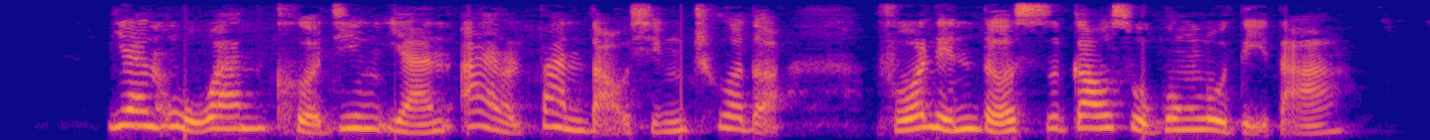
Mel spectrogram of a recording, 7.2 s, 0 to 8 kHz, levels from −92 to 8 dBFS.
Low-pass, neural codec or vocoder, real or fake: 7.2 kHz; vocoder, 24 kHz, 100 mel bands, Vocos; fake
